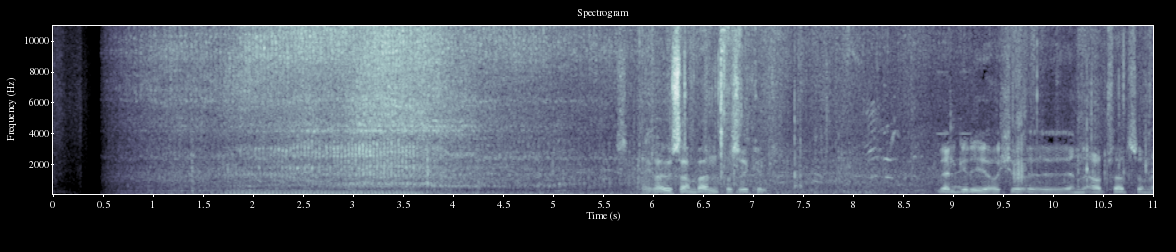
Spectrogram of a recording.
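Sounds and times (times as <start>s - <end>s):
new police motorcycle engine of the traffic police in Sandnes: 0.5s - 7.5s
speech: 6.0s - 7.4s, 8.9s - 10.9s.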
